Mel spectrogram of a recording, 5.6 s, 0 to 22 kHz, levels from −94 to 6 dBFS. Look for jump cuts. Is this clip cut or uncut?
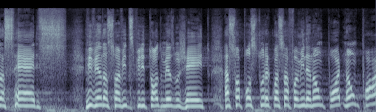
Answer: uncut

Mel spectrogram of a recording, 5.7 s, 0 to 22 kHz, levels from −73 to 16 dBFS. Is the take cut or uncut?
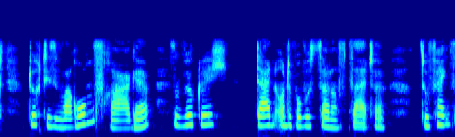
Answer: cut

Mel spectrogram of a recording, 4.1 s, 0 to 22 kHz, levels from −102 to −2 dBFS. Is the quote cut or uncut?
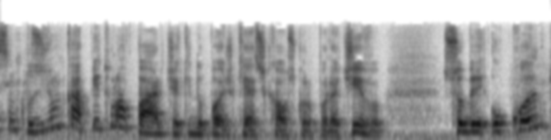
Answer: uncut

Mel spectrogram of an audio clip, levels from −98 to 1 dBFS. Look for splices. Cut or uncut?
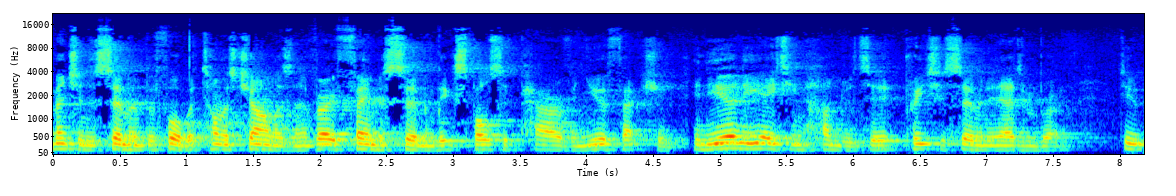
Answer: cut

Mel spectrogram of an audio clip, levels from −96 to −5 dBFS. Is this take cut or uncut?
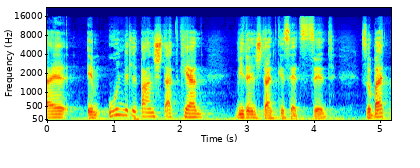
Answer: uncut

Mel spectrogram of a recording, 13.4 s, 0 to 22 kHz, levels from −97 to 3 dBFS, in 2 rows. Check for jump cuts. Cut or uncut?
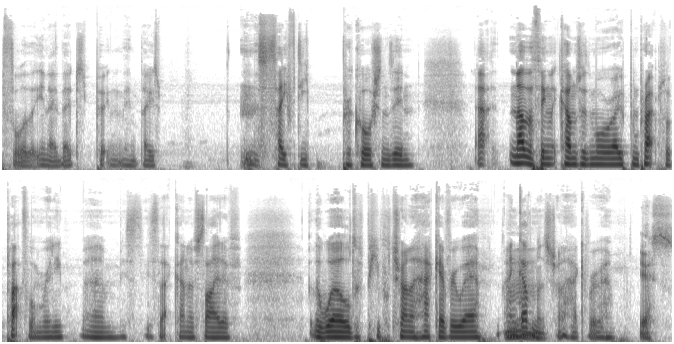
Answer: uncut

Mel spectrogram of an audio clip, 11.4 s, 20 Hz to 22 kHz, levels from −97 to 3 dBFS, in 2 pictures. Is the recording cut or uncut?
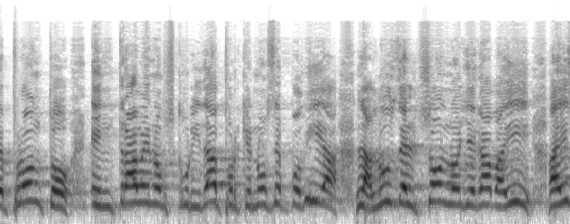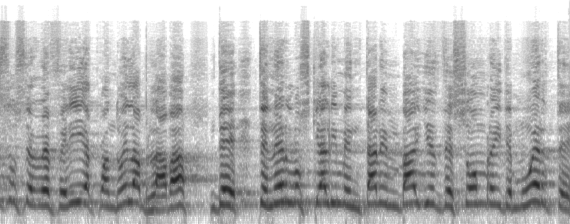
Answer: uncut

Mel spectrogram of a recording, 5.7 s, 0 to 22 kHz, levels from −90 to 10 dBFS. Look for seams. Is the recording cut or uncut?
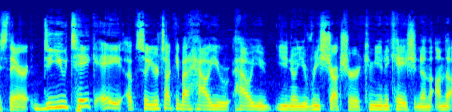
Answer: uncut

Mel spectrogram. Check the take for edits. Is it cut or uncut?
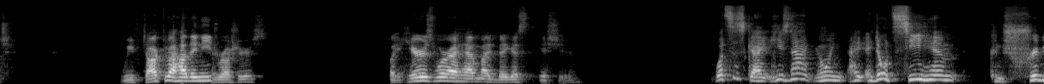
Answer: cut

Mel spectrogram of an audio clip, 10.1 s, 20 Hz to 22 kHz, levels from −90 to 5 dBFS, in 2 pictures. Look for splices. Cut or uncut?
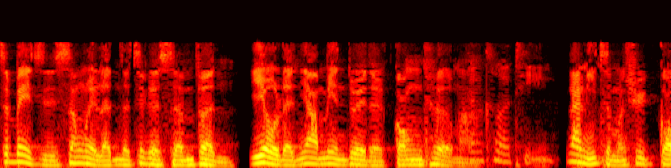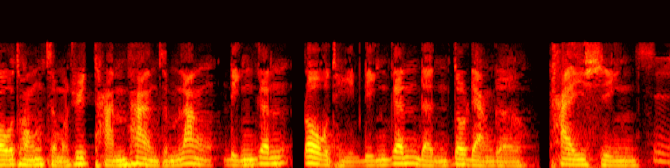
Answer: cut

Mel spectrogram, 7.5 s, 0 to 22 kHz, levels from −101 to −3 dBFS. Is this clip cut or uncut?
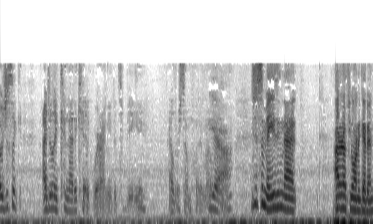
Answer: cut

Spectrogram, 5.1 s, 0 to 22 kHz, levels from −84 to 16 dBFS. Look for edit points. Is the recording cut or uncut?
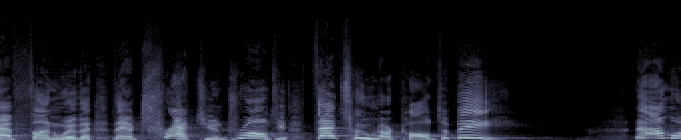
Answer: cut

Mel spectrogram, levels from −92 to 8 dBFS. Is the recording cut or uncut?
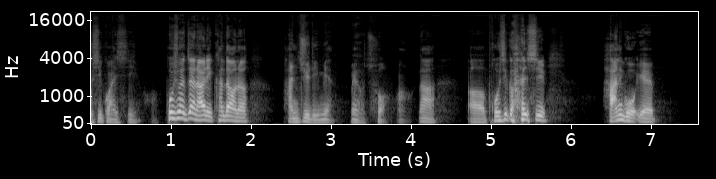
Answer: uncut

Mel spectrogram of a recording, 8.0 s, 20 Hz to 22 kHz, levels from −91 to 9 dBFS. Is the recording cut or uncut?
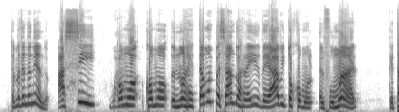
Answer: uncut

